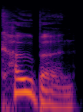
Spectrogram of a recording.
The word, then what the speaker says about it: Cockburn: But don't be misled by the spelling. It's pronounced Cobburn, much to the confusion and amusement of visitors.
